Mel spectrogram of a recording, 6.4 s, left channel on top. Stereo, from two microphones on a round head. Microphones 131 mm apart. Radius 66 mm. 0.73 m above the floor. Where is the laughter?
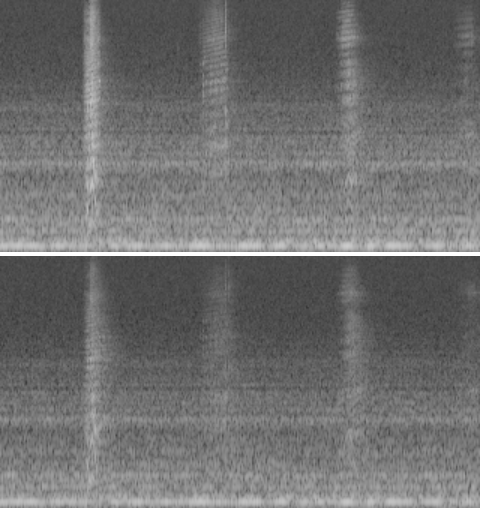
I don't hear laughter.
